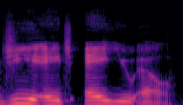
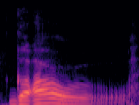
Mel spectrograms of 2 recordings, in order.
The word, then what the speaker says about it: Ghaul: It's close like ghoul, you know, but it's like Ghaul. Like Gal? Gaul.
